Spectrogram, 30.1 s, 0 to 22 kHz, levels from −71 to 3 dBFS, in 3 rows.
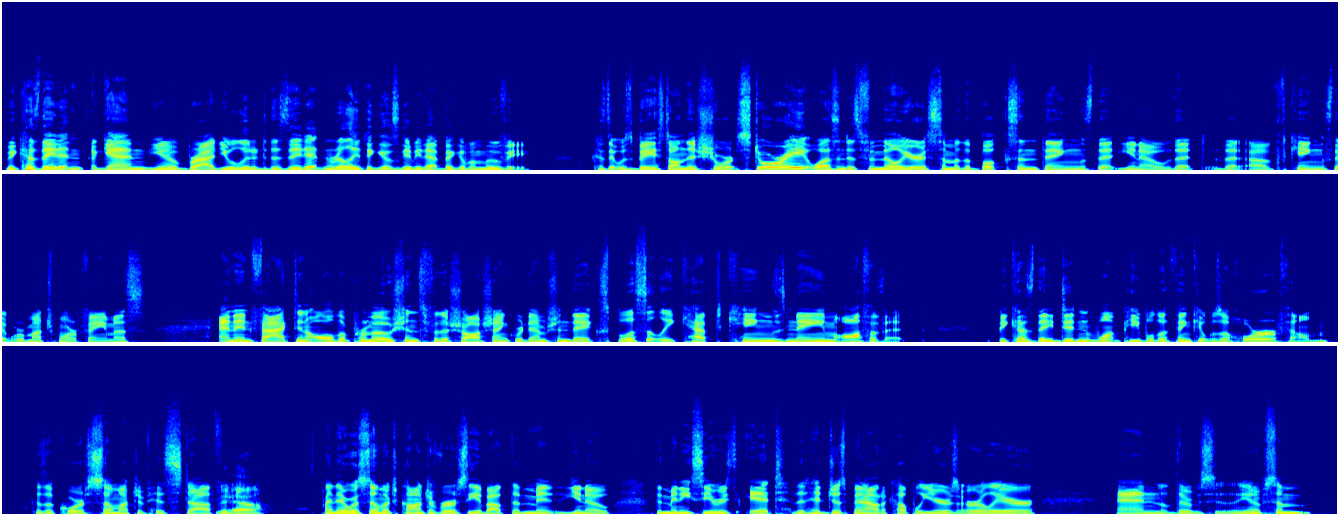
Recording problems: none

